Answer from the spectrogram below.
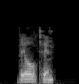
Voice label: "built-in", English; adjectives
